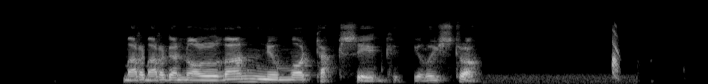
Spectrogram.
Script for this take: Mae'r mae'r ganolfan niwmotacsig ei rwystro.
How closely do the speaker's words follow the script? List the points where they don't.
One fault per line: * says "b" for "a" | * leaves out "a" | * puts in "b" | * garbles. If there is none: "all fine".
all fine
